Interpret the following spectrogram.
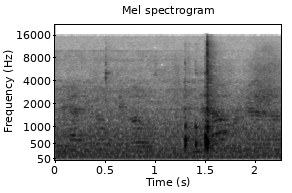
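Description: Quiet handling with two light clicks about a second and a half in, the second sharper: a glass test tube set down into a plastic test-tube rack.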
